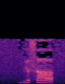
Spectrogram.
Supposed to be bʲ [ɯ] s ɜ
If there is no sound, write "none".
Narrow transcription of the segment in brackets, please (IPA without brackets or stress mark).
ʊ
